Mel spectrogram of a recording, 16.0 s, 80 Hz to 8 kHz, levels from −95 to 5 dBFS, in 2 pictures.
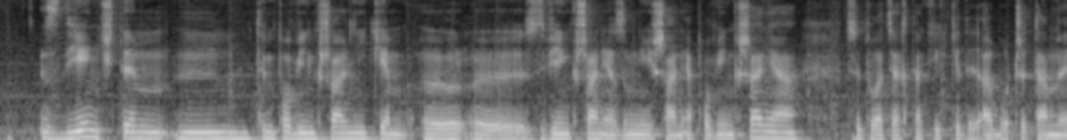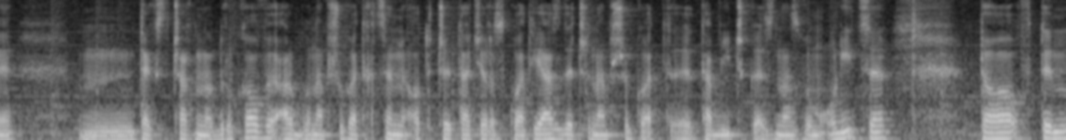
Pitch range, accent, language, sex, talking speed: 100-120 Hz, native, Polish, male, 120 wpm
